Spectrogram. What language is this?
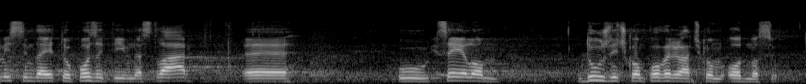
Serbian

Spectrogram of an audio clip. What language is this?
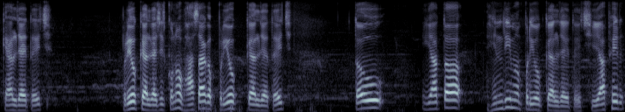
Maithili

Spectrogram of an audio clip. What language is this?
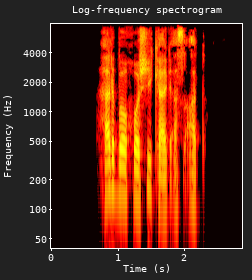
Central Kurdish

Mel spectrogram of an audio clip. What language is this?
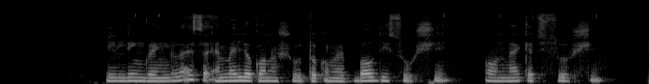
Italian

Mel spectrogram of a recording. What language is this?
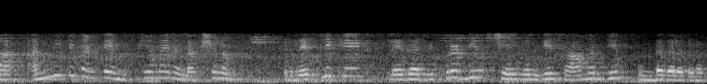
Telugu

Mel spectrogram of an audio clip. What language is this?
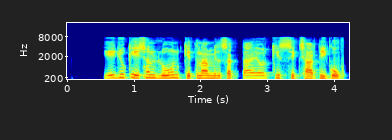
Hindi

